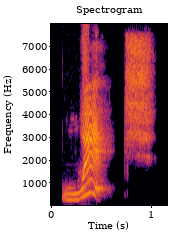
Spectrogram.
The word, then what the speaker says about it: which: our other tricky words the h doesn't make a sound that's the tricky part you hear the rest of the word but the h is silent what's this tricky word which repeat after me which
